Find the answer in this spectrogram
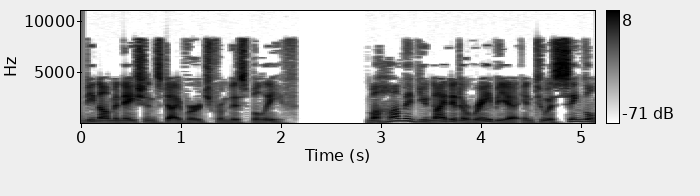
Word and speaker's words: Muhammad: Muhammad Arabic, Mumd pronounced Muhammad, c.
